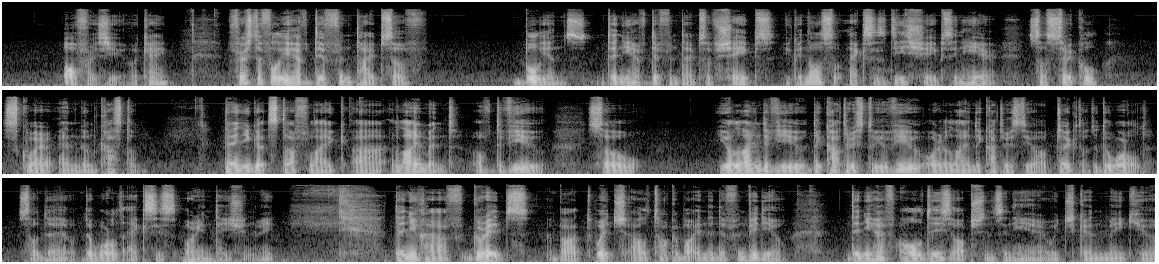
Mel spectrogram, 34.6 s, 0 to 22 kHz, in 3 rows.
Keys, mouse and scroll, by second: 2.0 click, 8.9 click, 15.0 click, 31.0 click.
